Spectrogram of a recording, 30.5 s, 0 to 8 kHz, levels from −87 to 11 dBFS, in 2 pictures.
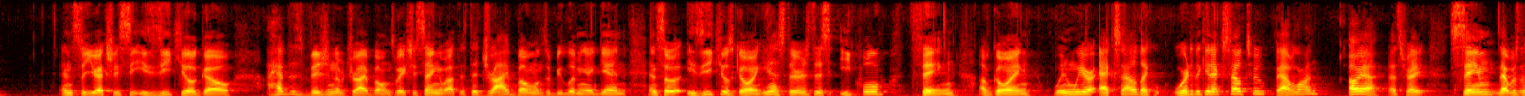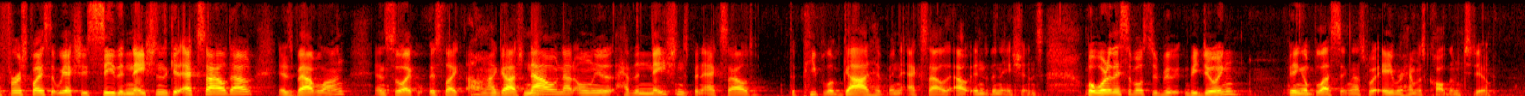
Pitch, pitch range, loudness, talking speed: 160 Hz, 140-180 Hz, -22 LUFS, 230 wpm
